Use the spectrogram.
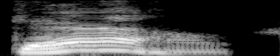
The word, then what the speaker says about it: Gaal: and that same character, they take the name Gal, which is spelled by Asimov Gaal, and they pronounce it Gal, which is fine with me, and they make it a woman character.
